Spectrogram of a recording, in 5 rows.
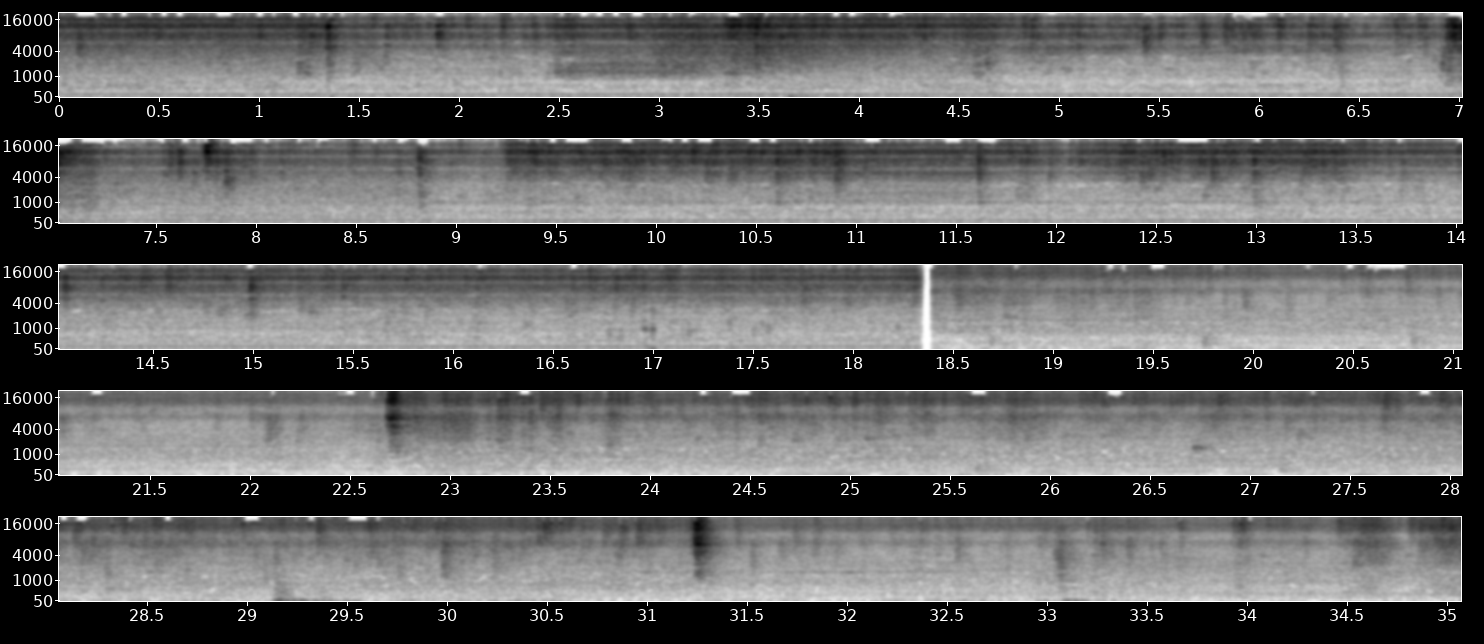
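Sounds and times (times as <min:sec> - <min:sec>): shower water spraying: 0:00.0 - 0:19.6, 0:33.8 - 0:35.0.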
